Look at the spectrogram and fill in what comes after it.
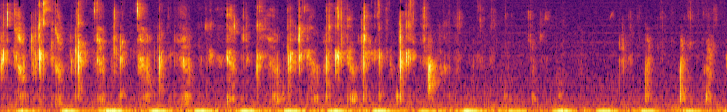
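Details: Crisp bites and chewing from Hige, a one-year-old male Scottish Fold cat in Japan, working through horse mackerel and dry kibble; sharp crunches cluster in the first four seconds, then thin into scattered softer chews.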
